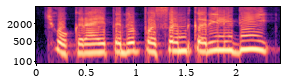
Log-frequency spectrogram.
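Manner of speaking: slow, loud, delighted announcement. A narrator's reading. Mother tells daughter the boy has chosen her, delighted. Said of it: "મમ્મીએ હરખાતા કીધું".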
